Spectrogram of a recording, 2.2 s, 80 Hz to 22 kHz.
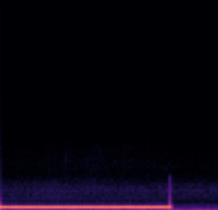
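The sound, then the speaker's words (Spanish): Telephone ringing tone heard while a call is being placed: one steady, mid-pitched tone holds for about 1.7 seconds, then cuts off with a click, leaving faint line hiss. “está sonando. Estamos llamando a Fernando de la Rúa”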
